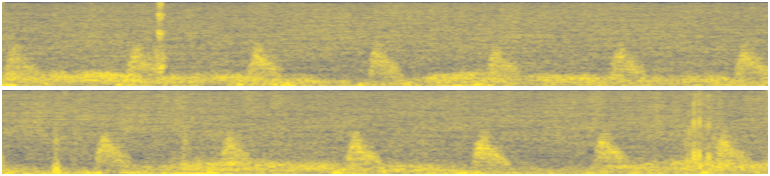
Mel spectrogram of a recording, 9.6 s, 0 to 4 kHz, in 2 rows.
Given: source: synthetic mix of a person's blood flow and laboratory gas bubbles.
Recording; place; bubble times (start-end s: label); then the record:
Doppler ultrasound of blood flow; subclavian vein
0.94-1.03 s: bubbles
5.91-5.98 s: bubbles
9.04-9.32 s: bubbles
From the record:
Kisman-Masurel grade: 122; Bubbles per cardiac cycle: 1 to 2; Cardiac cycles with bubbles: 10 to 50%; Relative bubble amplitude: moderate (0.250 to 0.450); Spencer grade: 2 (many but less than half of the cardiac periods contain bubble signals, singularly or in groups); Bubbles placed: anywhere in the cardiac cycle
